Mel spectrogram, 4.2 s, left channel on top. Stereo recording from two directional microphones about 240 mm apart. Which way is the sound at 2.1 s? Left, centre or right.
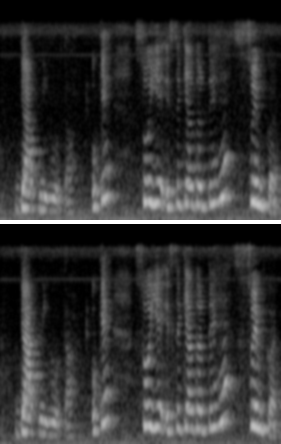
Centre.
